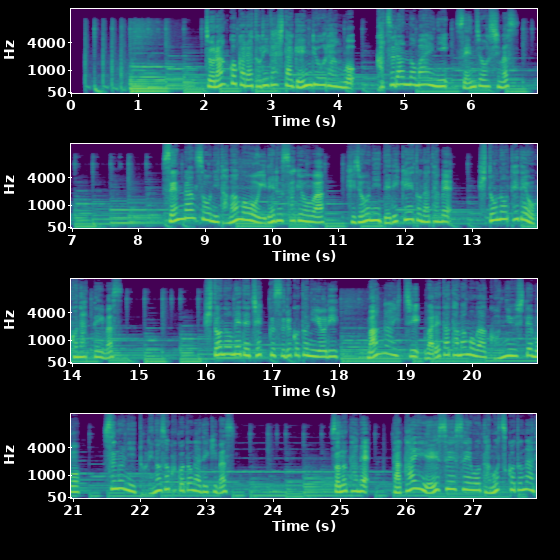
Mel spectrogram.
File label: Japanese narration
